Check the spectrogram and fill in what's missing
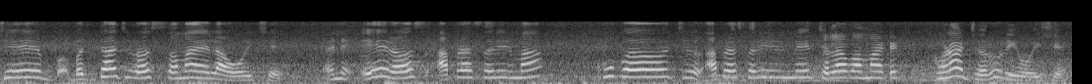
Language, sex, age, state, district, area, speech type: Gujarati, female, 45-60, Gujarat, Junagadh, rural, spontaneous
